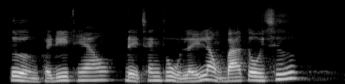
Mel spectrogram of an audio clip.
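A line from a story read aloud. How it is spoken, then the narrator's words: Very sarcastic. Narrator (Vietnamese): Phong nói với giọng hết sức mỉa mai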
